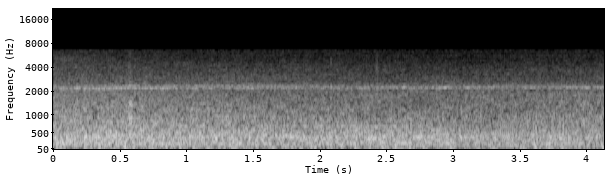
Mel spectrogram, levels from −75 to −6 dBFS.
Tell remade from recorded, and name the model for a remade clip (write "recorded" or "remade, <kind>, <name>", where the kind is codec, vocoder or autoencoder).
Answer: remade, vocoder, Vocos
